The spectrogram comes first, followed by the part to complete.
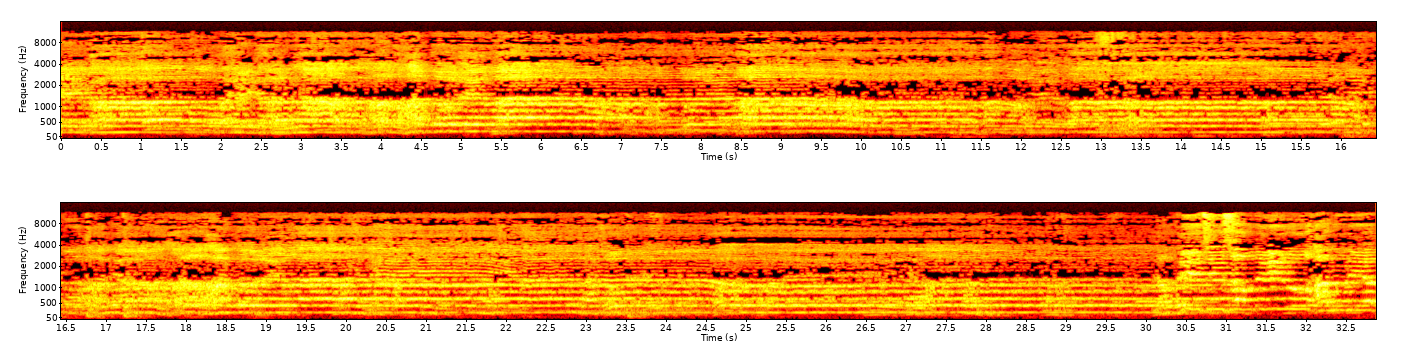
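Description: A group of men's voices chanting zikr, the Sufi remembrance of God, together in one continuous chant over a steady low held tone.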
